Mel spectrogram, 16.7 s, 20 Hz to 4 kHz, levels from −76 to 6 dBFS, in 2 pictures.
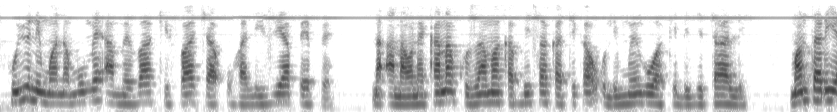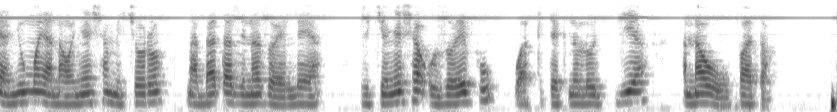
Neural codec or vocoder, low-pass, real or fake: none; 3.6 kHz; real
